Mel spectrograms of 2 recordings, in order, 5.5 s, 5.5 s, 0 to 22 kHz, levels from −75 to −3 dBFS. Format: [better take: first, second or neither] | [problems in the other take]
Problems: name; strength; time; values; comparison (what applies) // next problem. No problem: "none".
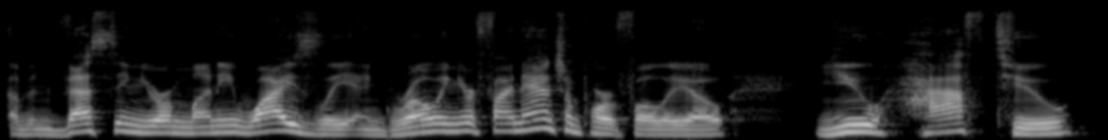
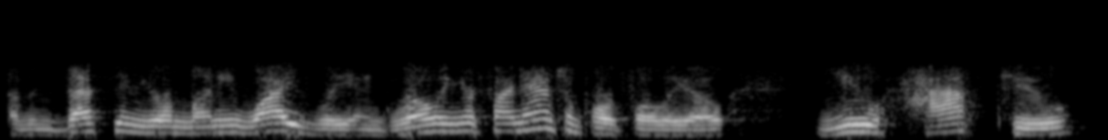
first | phone-call audio; poor line; nothing above 3.5 kHz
